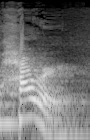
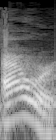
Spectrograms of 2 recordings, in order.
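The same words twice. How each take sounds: First: The initial h is pronounced. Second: The initial h is silent. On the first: The speaker calls it wrong. "It's not hour" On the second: The speaker calls it right. "this is hour"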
